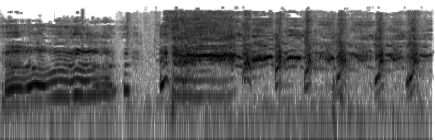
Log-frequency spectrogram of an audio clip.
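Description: A person laughing hard: a long wavering laugh, then breathy, squealing laughter that cuts off suddenly at the end.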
